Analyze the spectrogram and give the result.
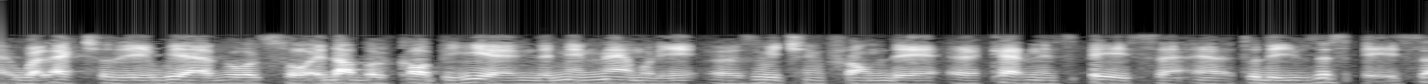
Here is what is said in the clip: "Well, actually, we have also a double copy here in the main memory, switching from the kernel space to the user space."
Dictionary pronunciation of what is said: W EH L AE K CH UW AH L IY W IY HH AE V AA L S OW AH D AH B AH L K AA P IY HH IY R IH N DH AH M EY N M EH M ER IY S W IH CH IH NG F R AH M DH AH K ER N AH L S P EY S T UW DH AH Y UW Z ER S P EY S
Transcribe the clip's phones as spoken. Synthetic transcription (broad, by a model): W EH L AE K CH UW AH L IY W IY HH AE V AA L S OW AH D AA B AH L K AA P IY HH IY R IH N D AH M EY N M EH M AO IY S W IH CH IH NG F R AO M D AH K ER N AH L S P EY S T UW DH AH Y UW Z ER S P EY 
